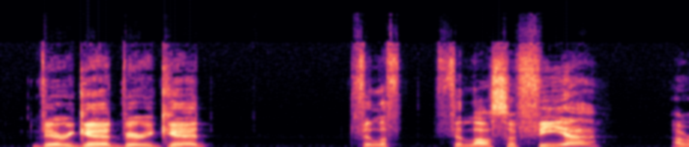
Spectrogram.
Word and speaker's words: philosophia: cards real quick Banner philosophia which is the Greek pronunciation the love of wisdom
